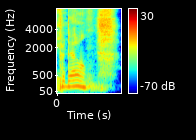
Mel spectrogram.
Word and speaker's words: padel: I'm pretty sure it's pronounced padel. It was invented in Mexico.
